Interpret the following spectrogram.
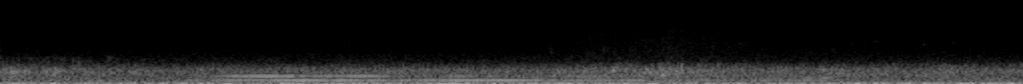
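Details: Whale song: a long, steady, low moaning tone with a fainter higher partner tone, held for about three seconds and then trailing off in a weaker echo, over a constant deep rumbling underwater wash.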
